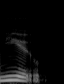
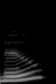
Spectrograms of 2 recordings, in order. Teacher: Like the difference between moo and mew. Mew is slenderized. Moo is broad.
